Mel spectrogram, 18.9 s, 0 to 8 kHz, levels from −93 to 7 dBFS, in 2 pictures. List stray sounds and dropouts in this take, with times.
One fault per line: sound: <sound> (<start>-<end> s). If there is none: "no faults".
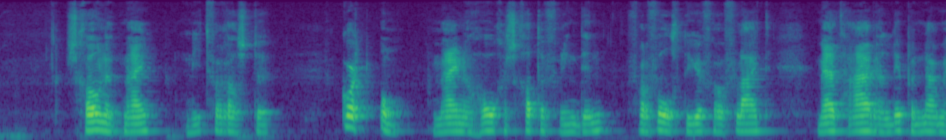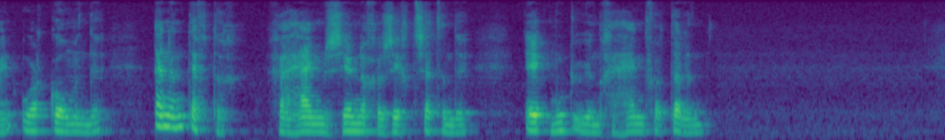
no faults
